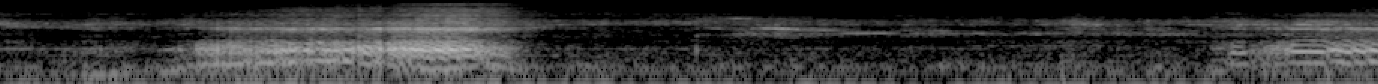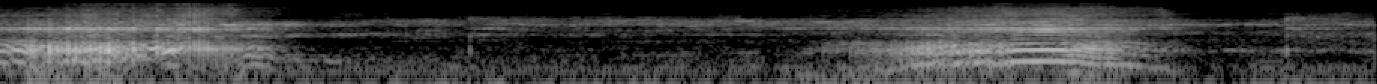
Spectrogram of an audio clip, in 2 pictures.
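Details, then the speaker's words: Snoring example from a pediatric ENT lecture on laryngomalacia: coarse, lower-pitched sound that gives the impression of a blocked nose, a nasal obstruction snoring pattern. "então vou colocar aqui alguns exemplos então do ronco o ataque o vídeo há um ano e aí e aí é responsável pronta mais grosseiro né ele ele é mais mais grave né é muito impressão medo de nariz entupido"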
